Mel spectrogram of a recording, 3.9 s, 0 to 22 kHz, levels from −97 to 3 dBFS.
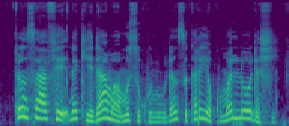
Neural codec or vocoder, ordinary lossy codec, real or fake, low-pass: vocoder, 48 kHz, 128 mel bands, Vocos; none; fake; none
